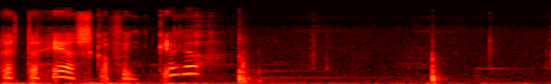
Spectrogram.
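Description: A wooden chest is set down with a dull thud.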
